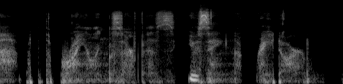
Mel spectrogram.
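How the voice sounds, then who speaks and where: A soothing whisper at a fairly slow pace. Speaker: ASMR content creator. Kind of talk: educational narration reading space facts. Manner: whispered, soothing.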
